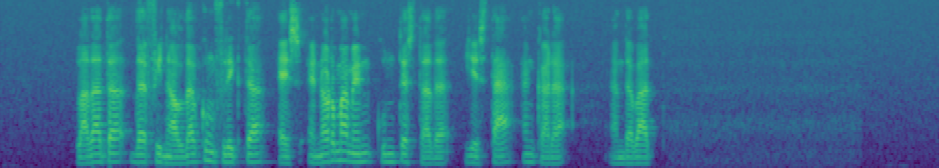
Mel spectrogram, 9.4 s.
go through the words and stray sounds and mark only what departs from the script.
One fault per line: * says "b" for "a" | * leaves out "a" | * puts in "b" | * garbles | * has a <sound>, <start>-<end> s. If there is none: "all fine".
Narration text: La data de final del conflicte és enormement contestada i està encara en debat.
all fine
